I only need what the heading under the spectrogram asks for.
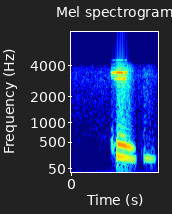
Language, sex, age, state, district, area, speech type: Urdu, female, 30-45, Uttar Pradesh, Lucknow, rural, conversation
